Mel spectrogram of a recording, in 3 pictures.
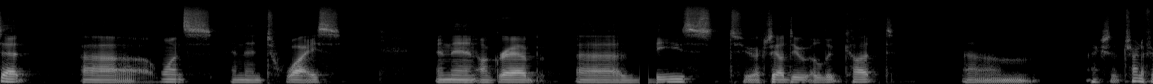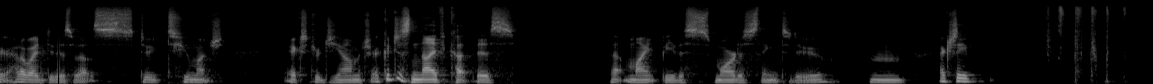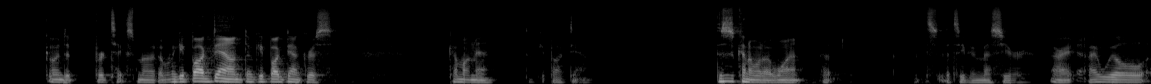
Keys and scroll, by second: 8.0 ctrl+r, 10.9 Escape, 32.2 ctrl+shift+z.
